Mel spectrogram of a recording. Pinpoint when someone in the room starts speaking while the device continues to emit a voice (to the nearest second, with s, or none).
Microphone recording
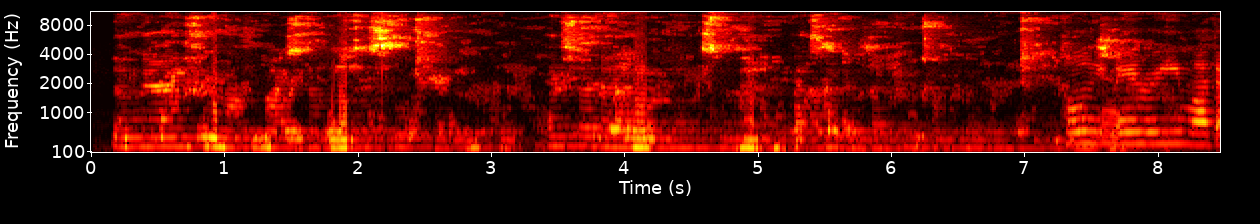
7 s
